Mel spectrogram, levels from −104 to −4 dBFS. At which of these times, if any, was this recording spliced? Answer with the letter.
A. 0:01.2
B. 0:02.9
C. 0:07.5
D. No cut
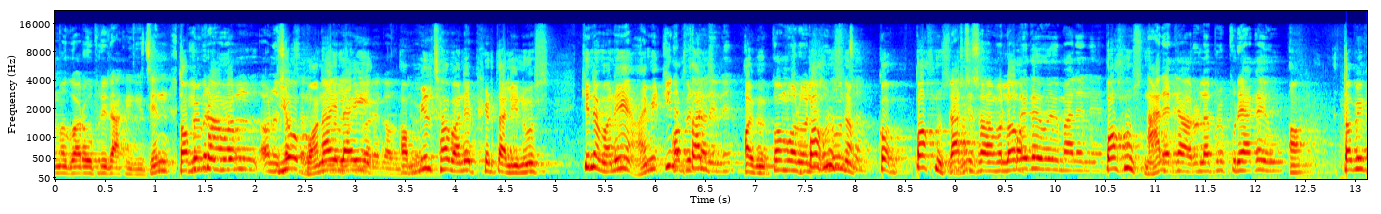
A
